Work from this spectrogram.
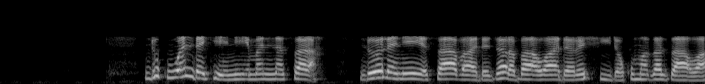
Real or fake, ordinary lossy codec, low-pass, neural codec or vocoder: fake; none; 3.6 kHz; vocoder, 22.05 kHz, 80 mel bands, WaveNeXt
